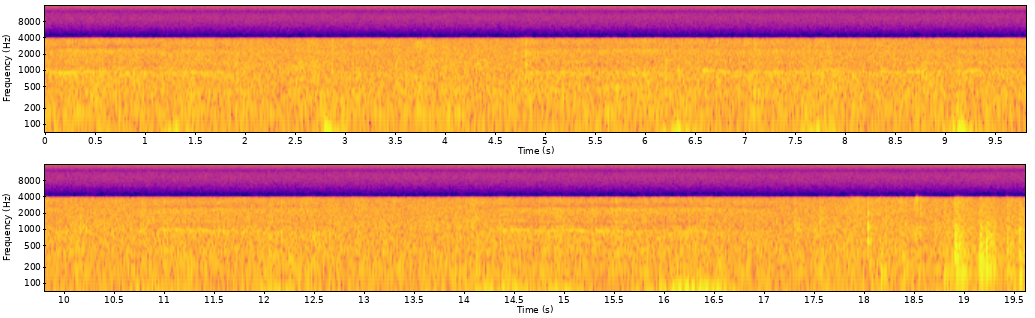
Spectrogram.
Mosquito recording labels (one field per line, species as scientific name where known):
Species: mosquito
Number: one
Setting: cup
